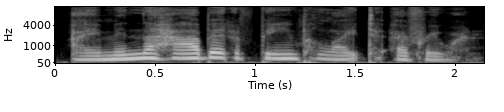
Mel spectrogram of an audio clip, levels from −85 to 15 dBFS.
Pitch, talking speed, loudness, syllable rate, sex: 200 Hz, 305 wpm, -17 LUFS, 8.9 syllables/s, female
